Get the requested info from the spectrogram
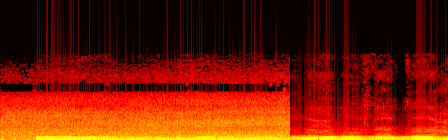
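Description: Slow, soft background music with sustained tones comes in just after the start, over a hiss of wind and surf; about three seconds in, the wind and surf noise cuts off suddenly, leaving only the music.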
